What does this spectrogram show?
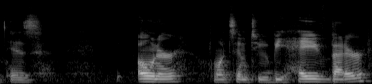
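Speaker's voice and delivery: ordinary talk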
